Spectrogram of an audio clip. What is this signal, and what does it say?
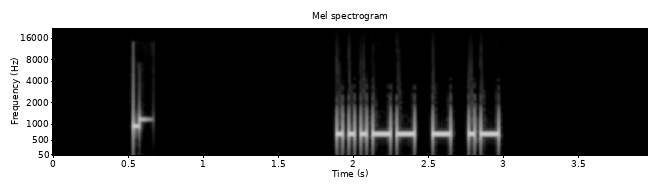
Morse code, heard as a keyed tone, about 30 wpm, 700 Hz. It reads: 3TA
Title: Common Cut Numbers - 3-Digit 30wpm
